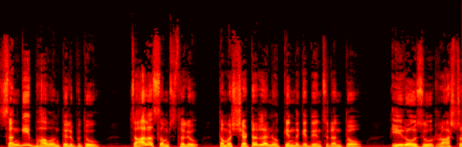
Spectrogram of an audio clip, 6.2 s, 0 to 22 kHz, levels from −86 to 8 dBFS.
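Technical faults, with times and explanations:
No technical faults detected anywhere in the speech recording.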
